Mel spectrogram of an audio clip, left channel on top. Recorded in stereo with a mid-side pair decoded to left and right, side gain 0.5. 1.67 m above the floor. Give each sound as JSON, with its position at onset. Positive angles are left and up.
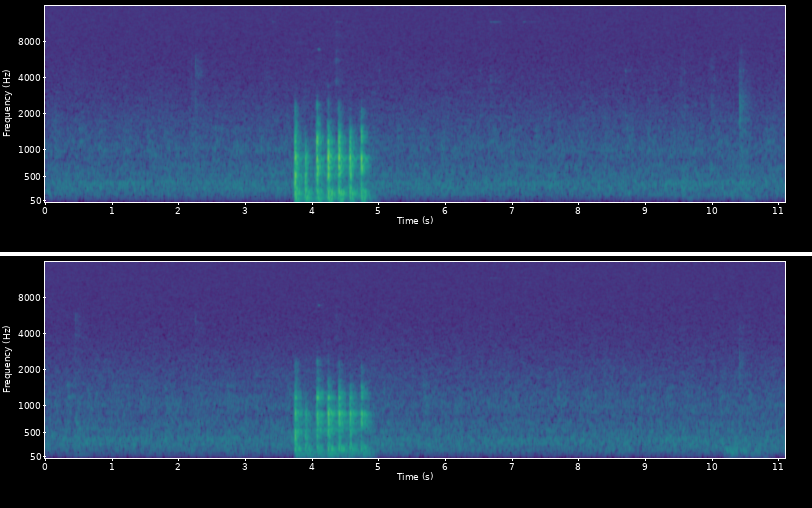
{"t": 3.7, "sound": "knocking", "azimuth_deg": 60, "distance_m": 0.6}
